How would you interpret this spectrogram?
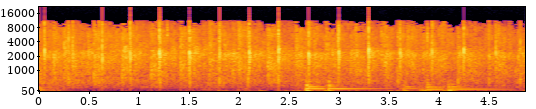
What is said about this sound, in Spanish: un fuerte aplauso al Señor en esta tarde.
